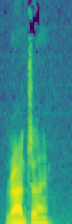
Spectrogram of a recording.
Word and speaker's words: Rajai: Raji, Rajai, Raji Davis. – Rajai. – Rajai.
